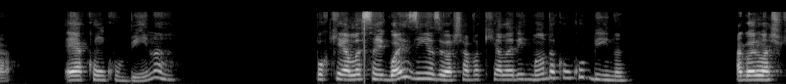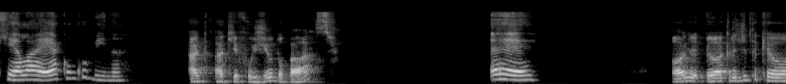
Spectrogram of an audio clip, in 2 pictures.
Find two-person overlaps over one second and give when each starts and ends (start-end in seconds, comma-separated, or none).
none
